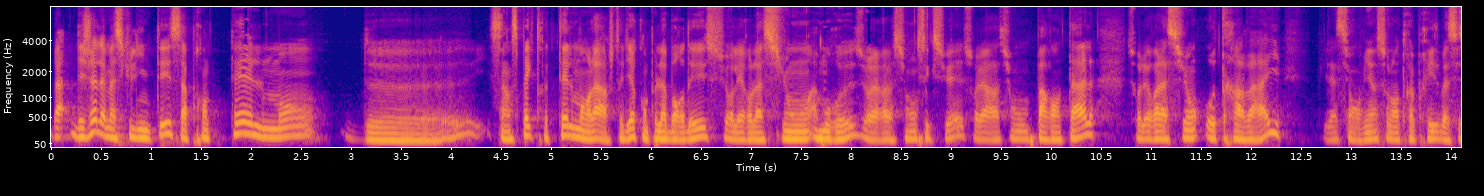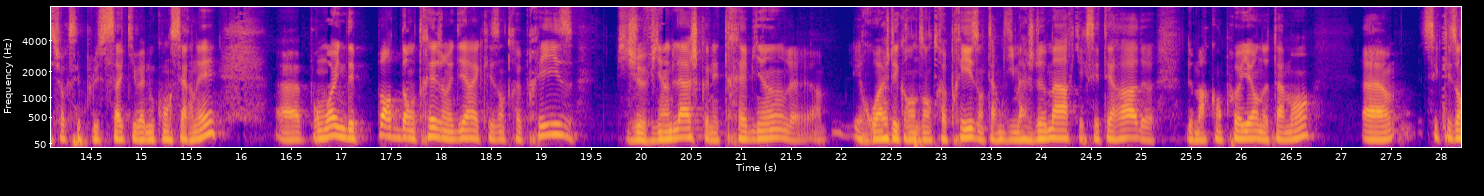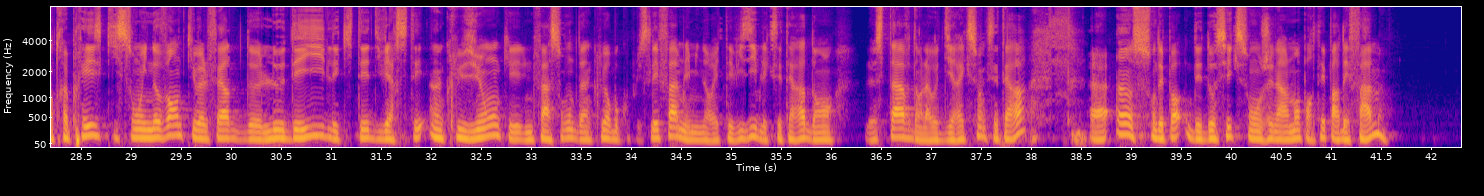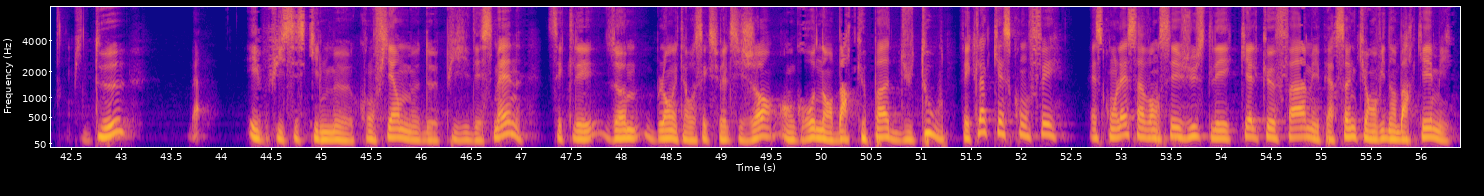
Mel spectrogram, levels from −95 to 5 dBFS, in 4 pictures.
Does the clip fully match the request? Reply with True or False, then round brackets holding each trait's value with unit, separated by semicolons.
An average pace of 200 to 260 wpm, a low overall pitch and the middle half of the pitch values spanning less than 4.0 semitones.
False (205 wpm; 120 Hz; 4.4 semitones)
